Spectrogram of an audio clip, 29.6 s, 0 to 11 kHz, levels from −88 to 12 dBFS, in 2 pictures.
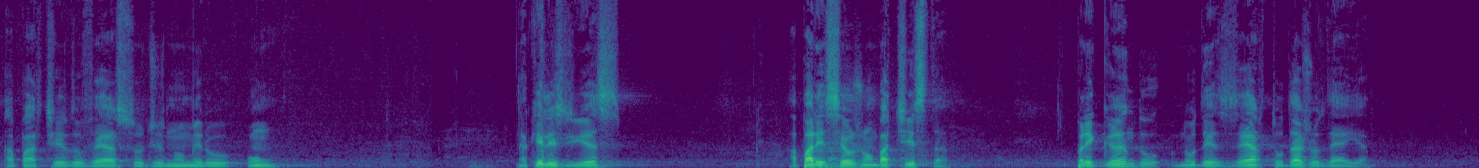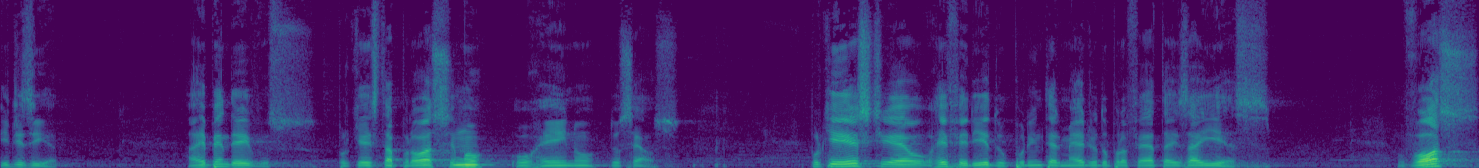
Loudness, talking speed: -26 LUFS, 75 wpm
